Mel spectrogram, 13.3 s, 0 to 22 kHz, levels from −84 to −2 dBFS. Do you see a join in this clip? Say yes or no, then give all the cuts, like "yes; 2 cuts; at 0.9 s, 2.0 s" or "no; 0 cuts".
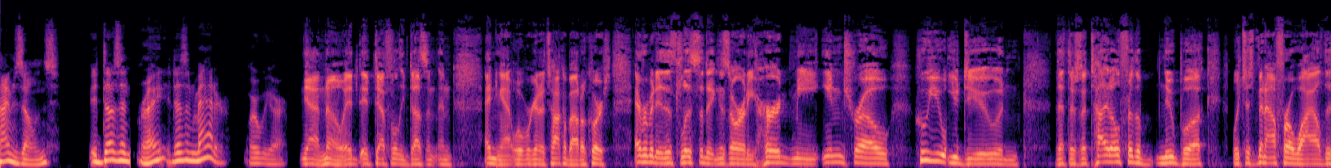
yes; 5 cuts; at 1.3 s, 2.9 s, 5.0 s, 9.5 s, 12.3 s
